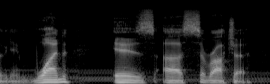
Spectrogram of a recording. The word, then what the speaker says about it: Sriracha: I know some people see the R after the first S in Sriracha and they want to say Sriracha or something like that. I don't correct you. You want to pronounce that R, go ahead. It's not how the place that invented the sauce pronounces it.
